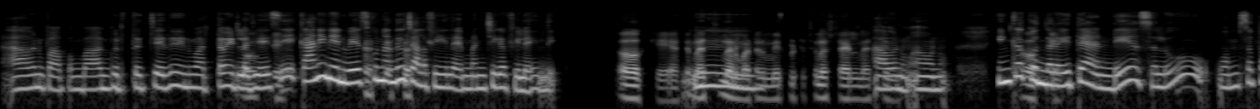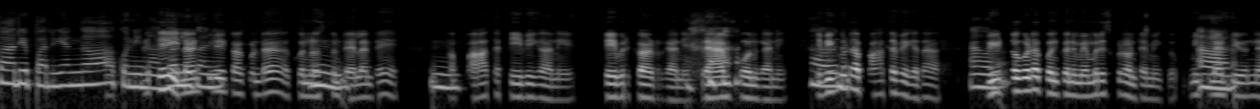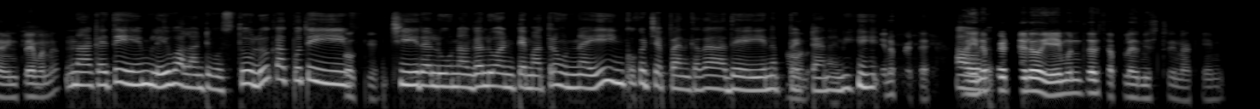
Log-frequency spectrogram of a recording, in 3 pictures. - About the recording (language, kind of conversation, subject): Telugu, podcast, మీ ఇంట్లో ఉన్న ఏదైనా వస్తువు మీ వంశం గత కథను చెబుతుందా?
- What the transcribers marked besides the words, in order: chuckle; tapping; in English: "స్టైల్"; other background noise; chuckle; in English: "మెమోరీస్"; giggle; in English: "మిస్టరీ"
